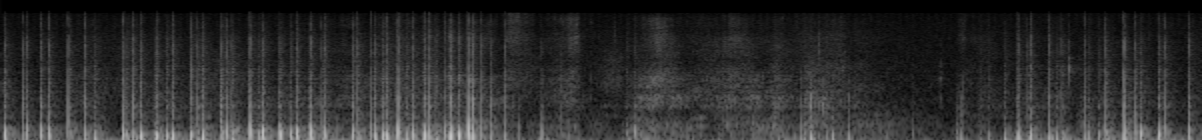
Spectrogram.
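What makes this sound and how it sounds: Long nails tap rapidly across a large, hollow, inflated PVC vinyl beach ball, making dense, dry, hollow thuds with no ring. Midway the tapping gives way to a quieter stretch of scratching over the surface, then quick tapping resumes.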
